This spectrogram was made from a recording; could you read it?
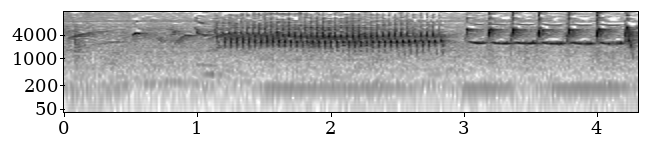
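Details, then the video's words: Canary lure song (pancingan) meant to prompt young canaries to learn singing: a dense buzzy trill held for over a second, then a quick series of sharp high chirps; a faint steady low hum runs underneath. "Kenari gacor pancingan bunyi"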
